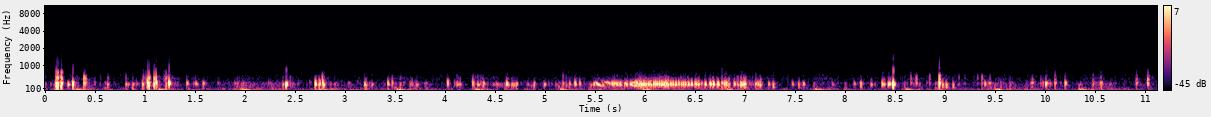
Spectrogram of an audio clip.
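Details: Stomach sounds when hungry and full, heard with a stethoscope: frequent low gurgles and bubbling pops with a longer rumbling stretch; active bowel sounds.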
